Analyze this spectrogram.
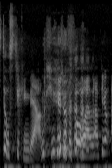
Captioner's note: laughs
